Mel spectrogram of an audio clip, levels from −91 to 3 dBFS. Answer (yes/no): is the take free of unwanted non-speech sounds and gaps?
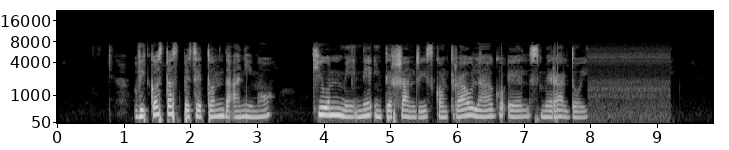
yes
